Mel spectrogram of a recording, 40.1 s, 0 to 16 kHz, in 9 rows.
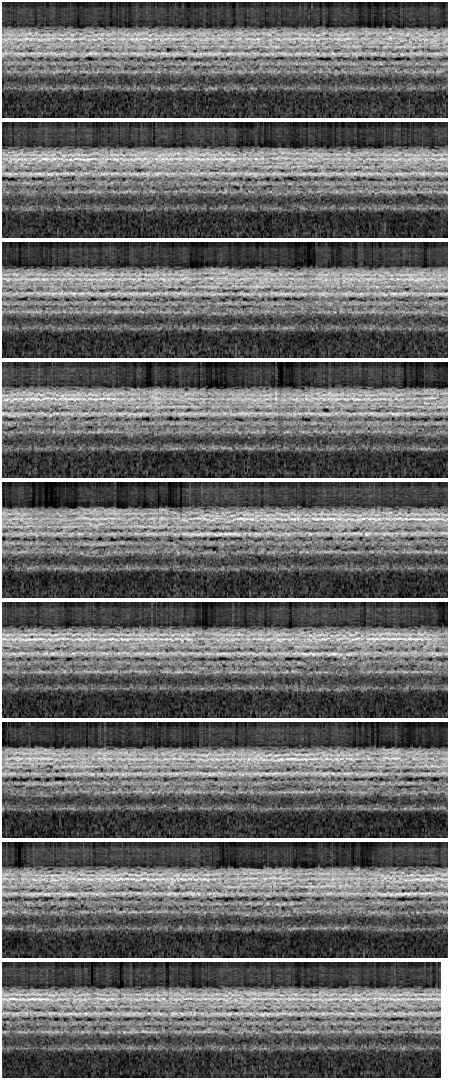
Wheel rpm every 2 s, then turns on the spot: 230, 230, 230, 230, 230, 230, 230, 230, 230, 230, 230, 230, 230, 230, 230, 230, 230, 220, 230, 230.
none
